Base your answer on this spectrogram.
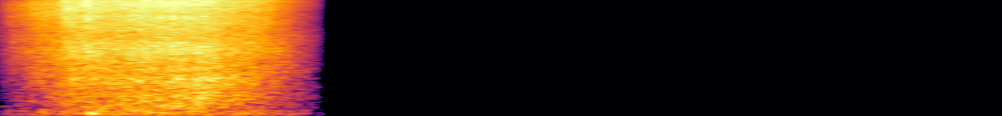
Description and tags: sample of a wave crashing a side of a ship or rocks
boat, sea, ship, water, wave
